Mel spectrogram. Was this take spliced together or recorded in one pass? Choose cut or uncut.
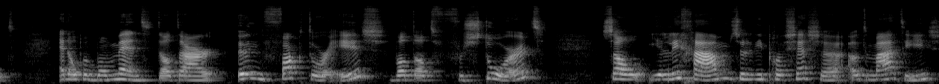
uncut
